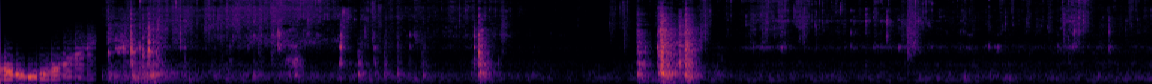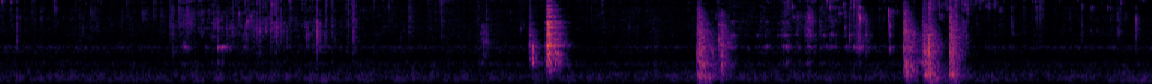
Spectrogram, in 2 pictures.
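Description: Stuffed vegan burger patty sizzling and crackling in oil in a nonstick frying pan, with a few louder clatters and scrapes of the lid and spatula on the pan.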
